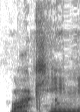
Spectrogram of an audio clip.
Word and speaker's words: Joaquin: Was it Joaquin Phoenix? Is that how you say his name? – Joaquin, yeah. – Joaquin.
